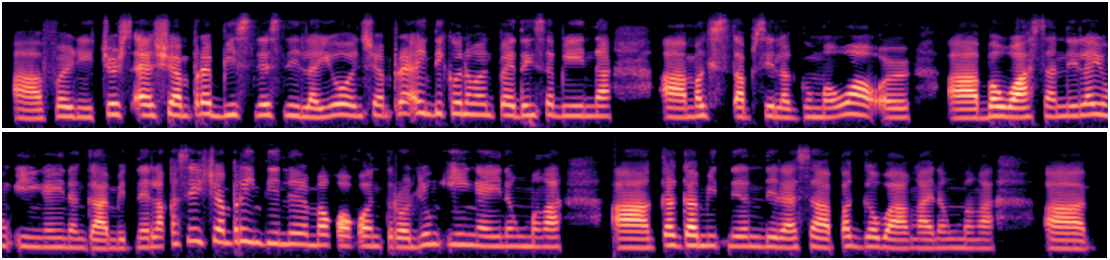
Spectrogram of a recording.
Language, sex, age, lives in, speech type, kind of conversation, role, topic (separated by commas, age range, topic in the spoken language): Filipino, female, 20-24, Philippines, conversation, advice, user, Paano ako makakapagpahinga at makapagpakalma kahit maingay at maraming nakaaabala sa paligid?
